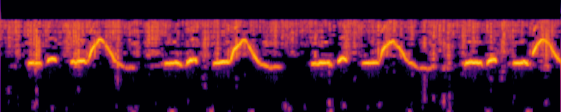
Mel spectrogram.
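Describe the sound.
A person whistles an imitation of a wren's song: four quick, repeating phrases of short chirps ending in a bright rising-and-falling swoop, clear with no talking.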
